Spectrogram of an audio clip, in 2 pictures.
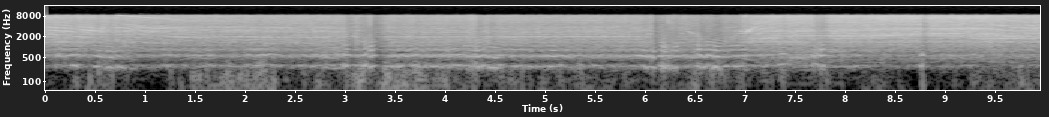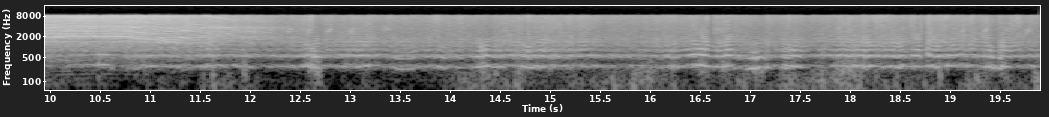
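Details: Bees in a hive uncovered inside a house's walls during pest-control removal: an unbroken droning buzz with a steady overtone layer, while grinding and scraping from the work rises in the middle and knocks sound throughout.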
